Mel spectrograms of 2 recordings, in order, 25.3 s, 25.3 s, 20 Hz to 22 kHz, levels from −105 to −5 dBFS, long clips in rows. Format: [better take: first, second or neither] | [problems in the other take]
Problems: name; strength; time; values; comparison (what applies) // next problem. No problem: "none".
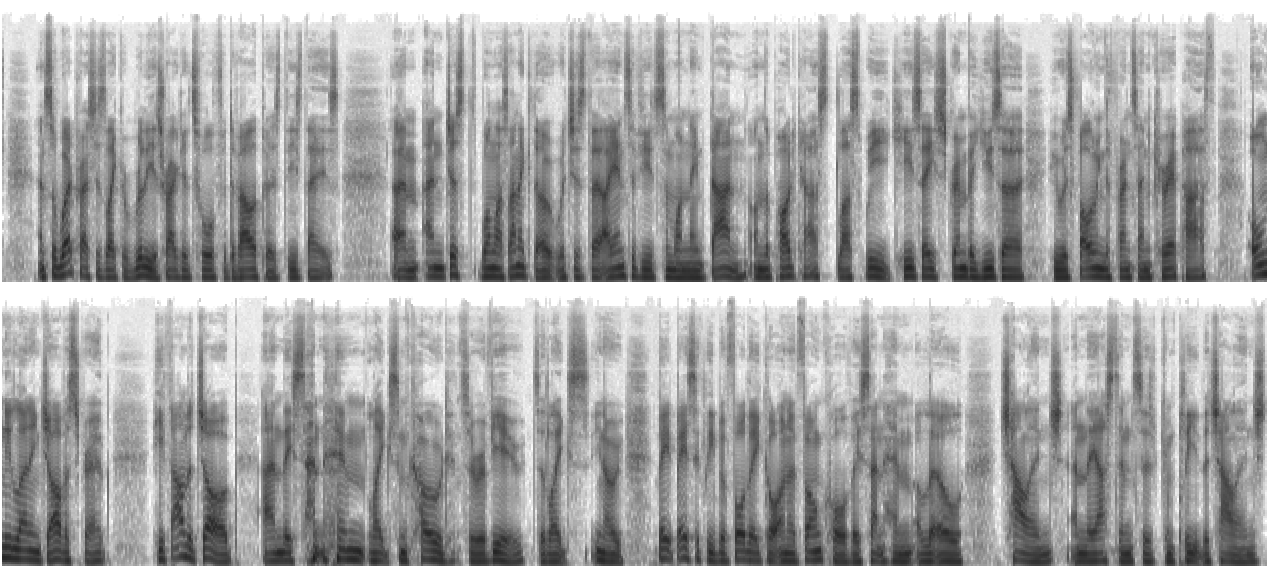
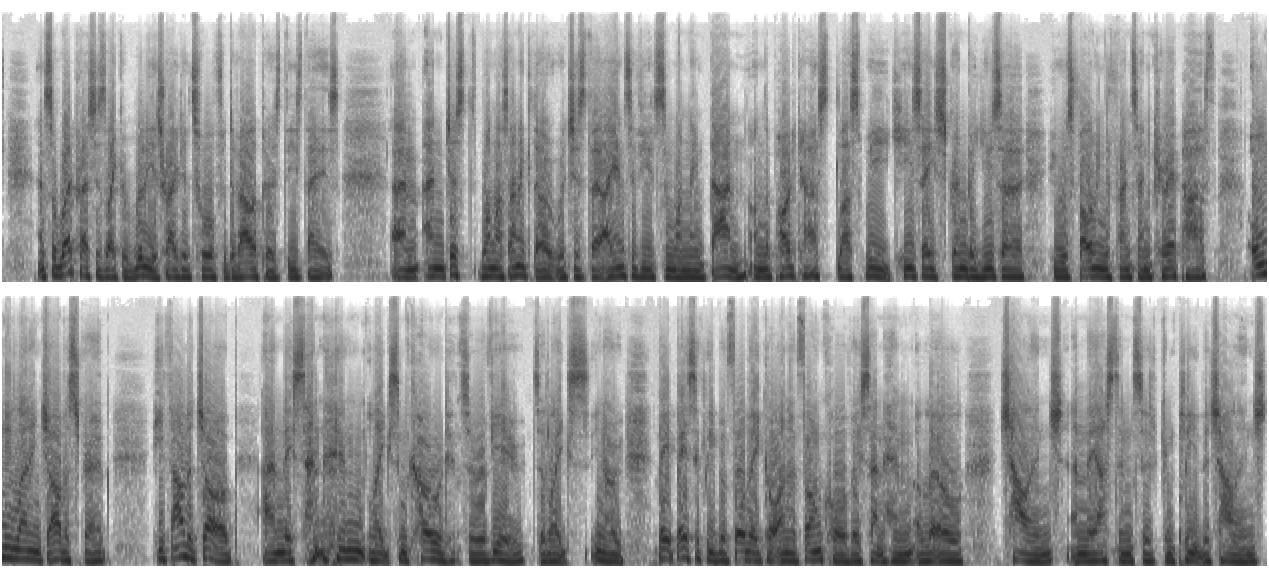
first | distortion; heavy; 7 dB below the speech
